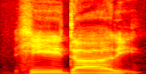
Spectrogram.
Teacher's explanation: it's almost like a D because you're saying it fast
